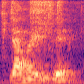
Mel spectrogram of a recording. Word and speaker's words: 야훼: 군대 가가지고 처음으로 순복음교회 만났는데 성경책에 보니까 성경책에도 야훼 하나님 적혀 있는 거예요. 자, 이 사람들이 그래가지고 이게 뭐지? 이단인가? 이렇게 생각했는데 그건 아니고 원래 발음이 야훼인데 히브리인들도 자기들도 어떻게 했는지 몰라가지고 까먹었다가 최근에 연구로 인해서는 이게 맞다.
